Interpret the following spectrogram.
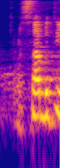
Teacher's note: با میں قلقلہ ہوگا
